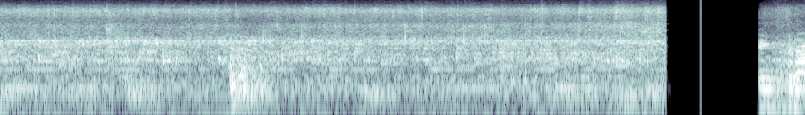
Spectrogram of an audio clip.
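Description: Steady sizzle of green chillies and peanuts frying in oil in a wide wok, being roasted for kharda. It cuts off abruptly about three seconds in, leaving a brief silence.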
